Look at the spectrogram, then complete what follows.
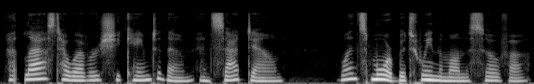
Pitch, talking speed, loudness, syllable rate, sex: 190 Hz, 190 wpm, -18 LUFS, 4.6 syllables/s, female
